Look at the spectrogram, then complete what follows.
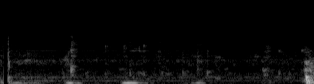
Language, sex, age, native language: Icelandic, female, 12, Polish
